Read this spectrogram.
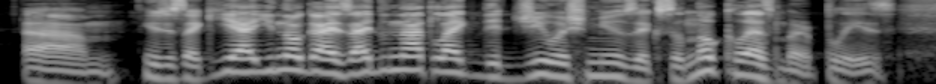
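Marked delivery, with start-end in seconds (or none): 1.1-4.4 put-on Russian accent in English. Telling a story about a Russian accordion player, quoting him: imitating the Russian accordion player. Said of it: "this Russian guy who's like".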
